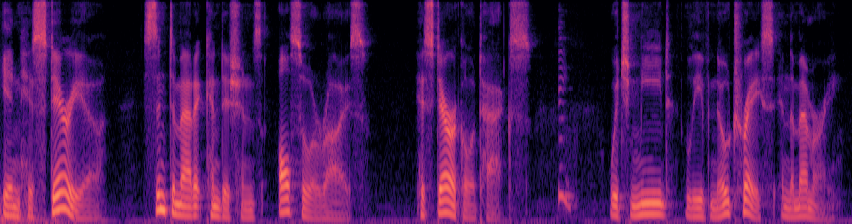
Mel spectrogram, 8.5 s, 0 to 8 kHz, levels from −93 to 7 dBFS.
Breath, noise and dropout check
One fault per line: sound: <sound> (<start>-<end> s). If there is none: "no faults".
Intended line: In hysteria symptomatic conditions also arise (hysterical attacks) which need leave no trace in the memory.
sound: sneeze (5.6-5.8 s)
